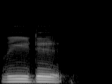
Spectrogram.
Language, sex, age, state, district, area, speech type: Tamil, male, 45-60, Tamil Nadu, Tiruvannamalai, rural, read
